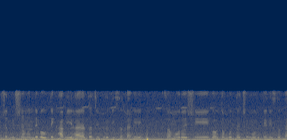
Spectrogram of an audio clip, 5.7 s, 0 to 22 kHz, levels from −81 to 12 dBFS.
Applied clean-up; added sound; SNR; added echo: none; Bird vocalization, bird call, bird song; -3 dB; none.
